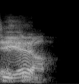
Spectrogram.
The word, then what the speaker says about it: Etienne: How do we say his last name? – Etienne. – It's Etienne.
